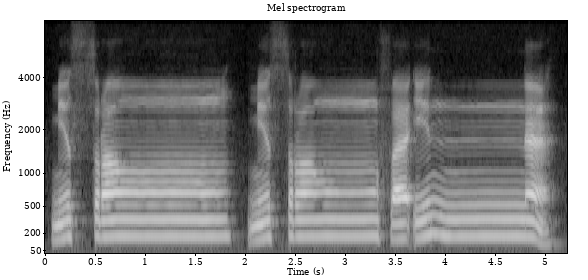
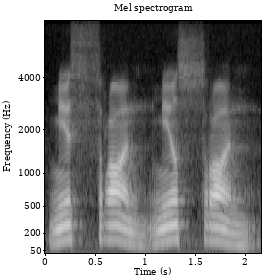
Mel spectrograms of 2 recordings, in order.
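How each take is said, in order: First: "misron" chanted higher, its n turned into a long nasal ng; held nasal "misron", long n in "inna"; ikhfa. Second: "misron" said alone, ending in a plain n; careful unjoined "misron"; clear n ending. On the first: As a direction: hum the end of "misron" before gliding to "fa inna". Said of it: "menjadikan dia hurufnya ikhfa". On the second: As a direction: close each "misron" on a clear n, no hum. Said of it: "jangan misron lagi". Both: Shown as a demonstration.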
